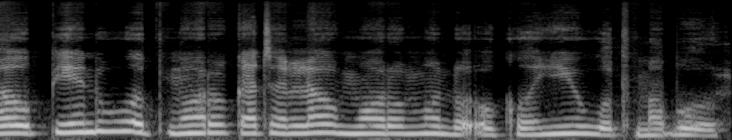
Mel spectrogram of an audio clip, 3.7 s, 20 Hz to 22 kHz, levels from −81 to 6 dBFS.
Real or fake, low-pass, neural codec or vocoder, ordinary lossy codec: fake; none; codec, 44.1 kHz, 2.6 kbps, DAC; none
